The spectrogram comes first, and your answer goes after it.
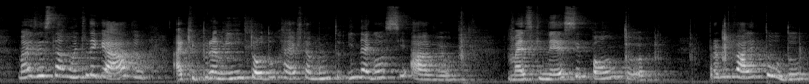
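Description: With audible room echo and noticeable background noise, a woman talks at a moderate pace in a high pitch with lively intonation. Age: 20s. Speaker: podcast co-host. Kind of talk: casual chat.

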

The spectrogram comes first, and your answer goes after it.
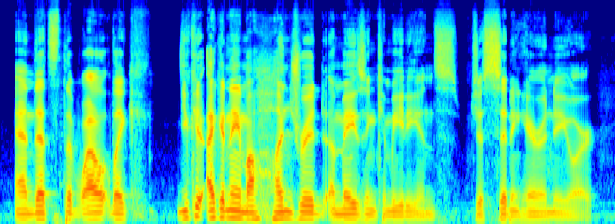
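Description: In a very clean recording with a silent background, a man with a very deep, low pitch and vocal fry speaks at a moderate pace with lively intonation. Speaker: comedian and podcast host. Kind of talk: casual chat.

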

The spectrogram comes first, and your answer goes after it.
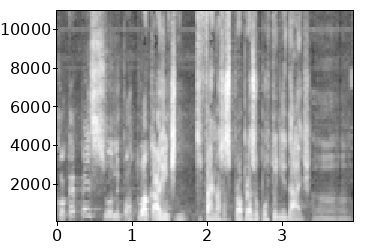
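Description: A man is speaking. His pitch is high. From Fortaleza, Ceará, Brazil. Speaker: comedian and digital influencer. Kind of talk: casual chat.

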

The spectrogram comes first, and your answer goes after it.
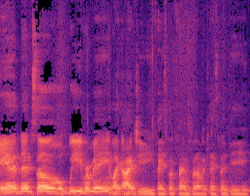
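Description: A man speaks at a moderate pace in a very deep, low voice with monotone, flat intonation, and the room echo is audible. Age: 40s. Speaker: podcast co-host. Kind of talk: casual chat.

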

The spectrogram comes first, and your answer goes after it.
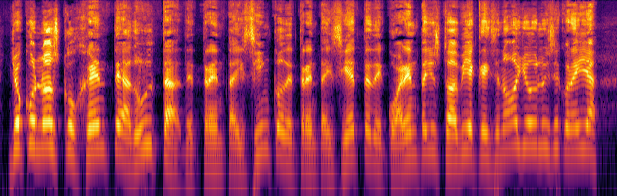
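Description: On a very clean recording with a silent background and a dry, close sound with no echo, a man speaks in an animated tone at a high pitch and fairly slow pace, with very wide pitch swings. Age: 30s. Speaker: podcast host. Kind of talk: casual chat.

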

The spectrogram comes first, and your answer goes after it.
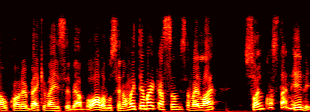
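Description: A man speaks at a fairly quick pace, his pitch swinging very widely. Music plays in the background, and the sound is dry and close with no echo. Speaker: NFL fan commentator. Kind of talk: casual sports talk. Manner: animated.

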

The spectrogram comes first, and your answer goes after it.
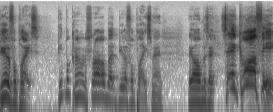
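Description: In a Queens accent, a man speaks at a moderate pace with a fairly high pitch. His voice shows very wide pitch swings and big swings in loudness. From New York City, Queens. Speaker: podcast co-host. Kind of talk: casual chat.

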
